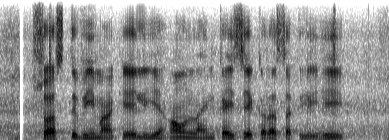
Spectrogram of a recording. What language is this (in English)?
Magahi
